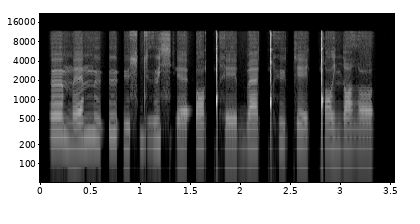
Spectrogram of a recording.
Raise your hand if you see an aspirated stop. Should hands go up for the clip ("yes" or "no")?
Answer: yes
